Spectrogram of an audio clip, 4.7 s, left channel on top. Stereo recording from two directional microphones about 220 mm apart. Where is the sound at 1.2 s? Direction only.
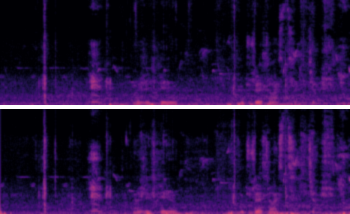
30° right (ahead or behind).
